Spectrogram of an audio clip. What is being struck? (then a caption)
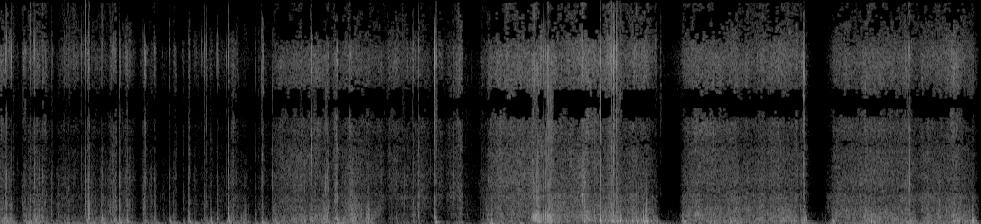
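Cotton canvas jacket. Long nails scratch an olive cotton canvas work jacket with paint spots, lying flat, raking across the fabric and the pocket flap. Quiet, dry scratches and rasping strokes come in irregular bursts, with brief pauses between passages.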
